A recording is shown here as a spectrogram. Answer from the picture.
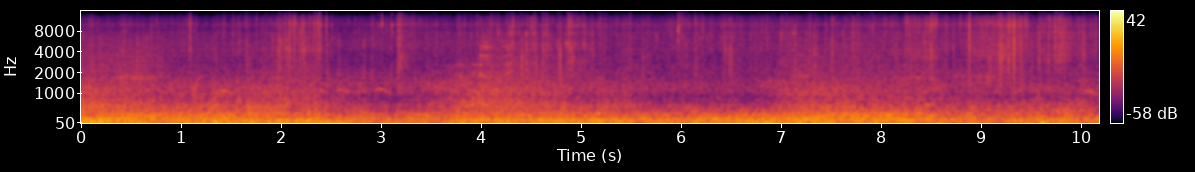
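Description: Wood embers crackling and ticking faintly under sausages roasting on skewers, over a steady low rumble.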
